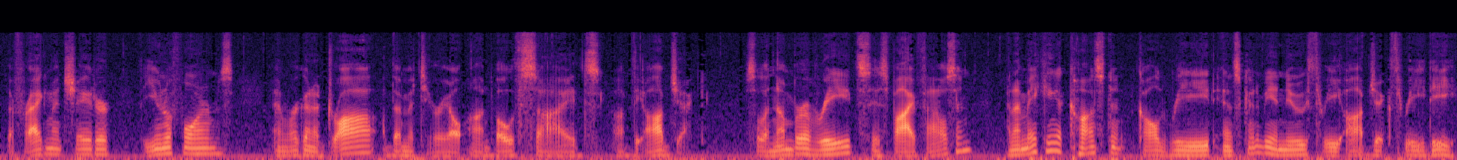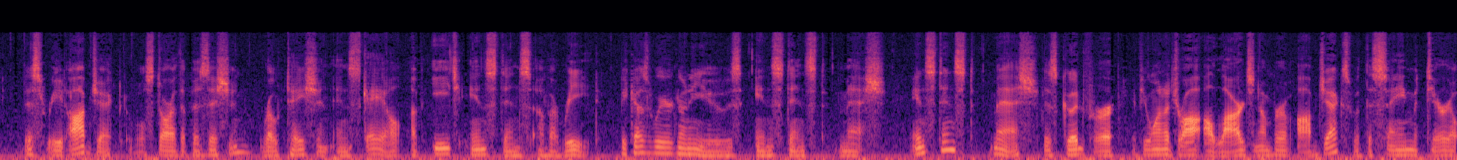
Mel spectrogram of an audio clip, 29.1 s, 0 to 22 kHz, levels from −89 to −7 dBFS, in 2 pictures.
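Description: Aliasing runs through the whole clip. Content above about 11 kHz was folded back down instead of being filtered out, which fits a drop from 48 kHz to a 22 kHz rate. The result is gritty, metallic high-end tones roughly 25 dB below the signal.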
